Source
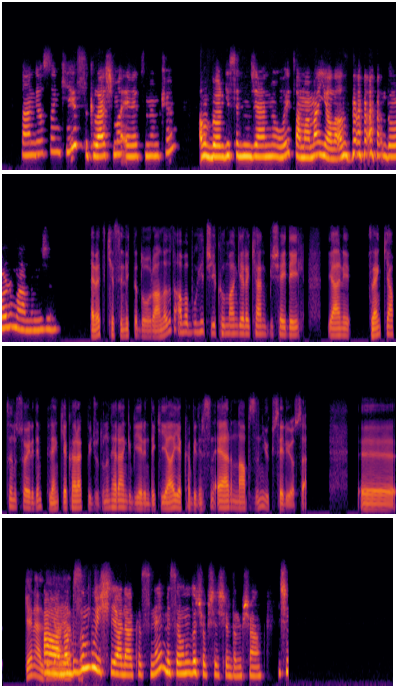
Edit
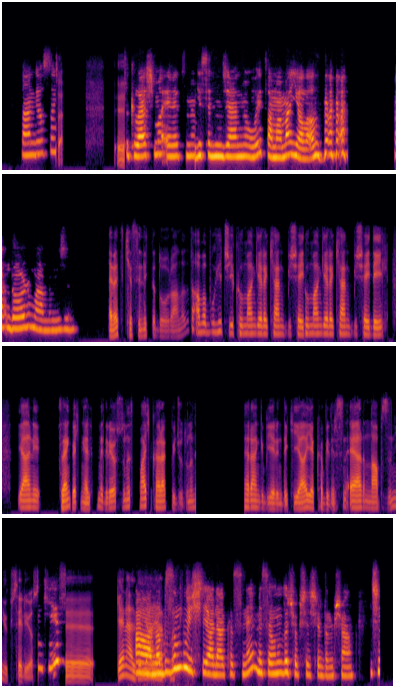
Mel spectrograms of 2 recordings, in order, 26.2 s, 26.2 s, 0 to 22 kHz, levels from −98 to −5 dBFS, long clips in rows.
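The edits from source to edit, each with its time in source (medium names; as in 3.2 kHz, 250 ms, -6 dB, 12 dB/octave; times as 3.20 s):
0.90–1.36 s: swap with 18.10–19.24 s
2.54–3.69 s: delete
6.24 s: insert silence 0.77 s
8.33–9.42 s: fade out, to -24 dB
10.22–11.32 s: loop, 2 plays
12.91–14.22 s: reverse
14.97 s: insert silence 0.81 s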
